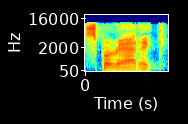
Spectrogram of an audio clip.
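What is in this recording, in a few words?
"sporadic", American English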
